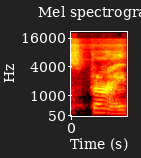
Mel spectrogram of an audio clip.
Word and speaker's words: spray: I know in Italian you pronounce it spray, but in English, remember that it's not spray, but it's spray because, well, you play and therefore you spray.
